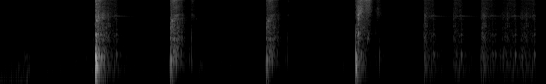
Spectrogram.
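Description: A string of fart noises: four loud short bursts about a second apart, then a quicker run of six smaller ones near the end.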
